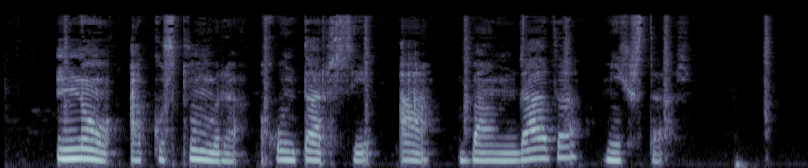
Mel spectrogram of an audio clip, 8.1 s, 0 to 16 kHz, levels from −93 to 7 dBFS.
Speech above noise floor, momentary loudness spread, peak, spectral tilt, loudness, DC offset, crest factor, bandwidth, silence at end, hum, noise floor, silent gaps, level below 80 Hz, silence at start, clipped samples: 46 dB; 17 LU; -10 dBFS; -6.5 dB/octave; -26 LUFS; under 0.1%; 18 dB; 11.5 kHz; 0.4 s; none; -71 dBFS; none; -60 dBFS; 0.55 s; under 0.1%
